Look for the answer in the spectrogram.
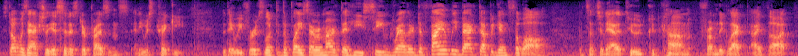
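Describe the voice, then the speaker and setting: A man reading a humorous memoir aloud as an expressive storyteller, with wry, theatrical, deliberate phrasing. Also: medium pitch, slight background noise. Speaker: audiobook reader.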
